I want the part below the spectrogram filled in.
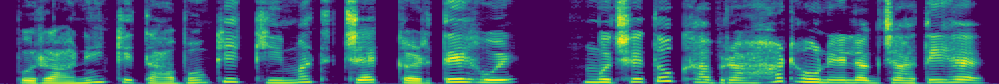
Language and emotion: Hindi, fearful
